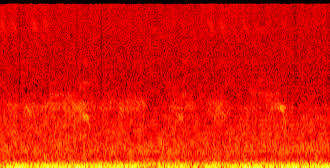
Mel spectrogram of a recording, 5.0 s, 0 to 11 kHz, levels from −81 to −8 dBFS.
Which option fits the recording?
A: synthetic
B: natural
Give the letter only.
A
